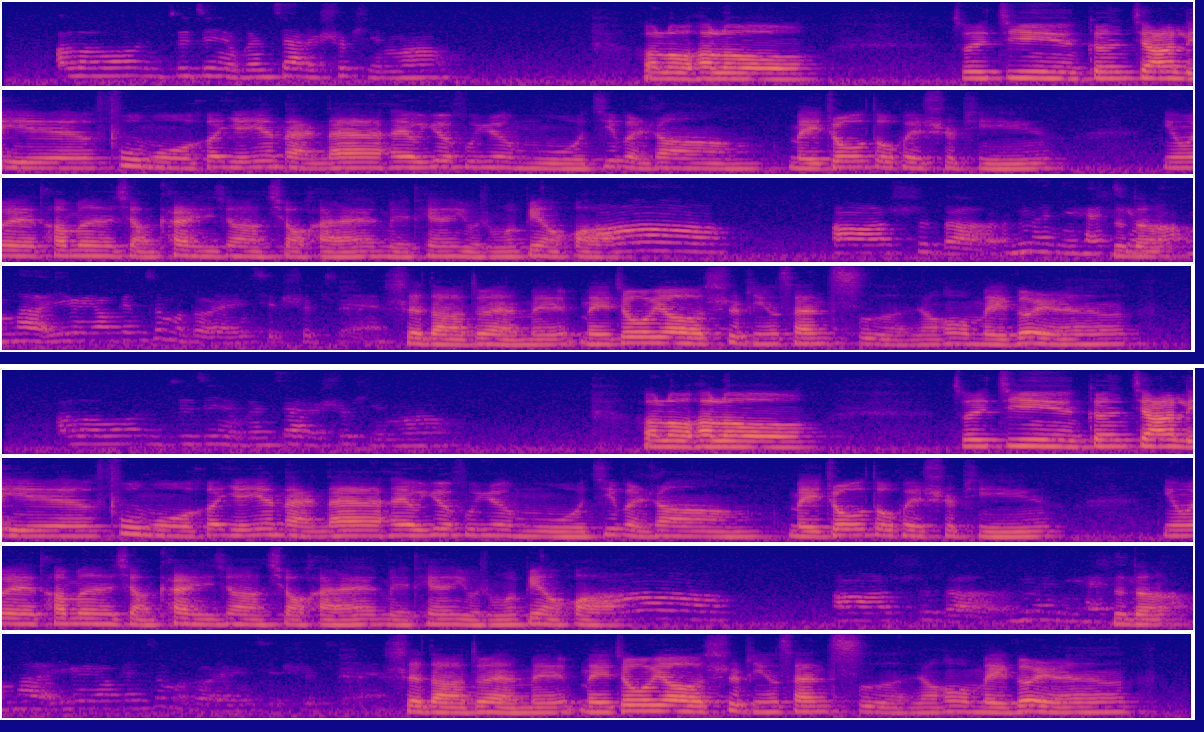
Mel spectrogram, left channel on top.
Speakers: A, on the left (about 80°); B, on the right (about 15°).
A: Hello，你最近有跟家里视频吗？
B: h e l l o h e l l o 最近跟家里父母和爷爷奶奶还有岳父岳母，基本上每周都会视频，因为他们想看一下小孩每天有什么变化。
A: 哦哦，是的，<laughs> 那你还挺忙的，
B: 是的，
A: 因为要跟这么多人一起视频。
B: 是的，对，每每周要视频三次，然后每个人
